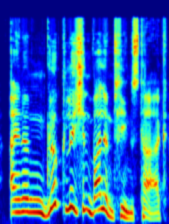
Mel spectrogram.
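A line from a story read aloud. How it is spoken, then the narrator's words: Shouted. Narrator (German): rief Lockhart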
